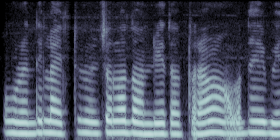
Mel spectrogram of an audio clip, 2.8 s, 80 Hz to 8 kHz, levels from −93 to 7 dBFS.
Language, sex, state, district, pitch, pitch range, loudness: Chakma, female, Tripura, Unakoti, 230 Hz, 220-240 Hz, -14 LUFS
